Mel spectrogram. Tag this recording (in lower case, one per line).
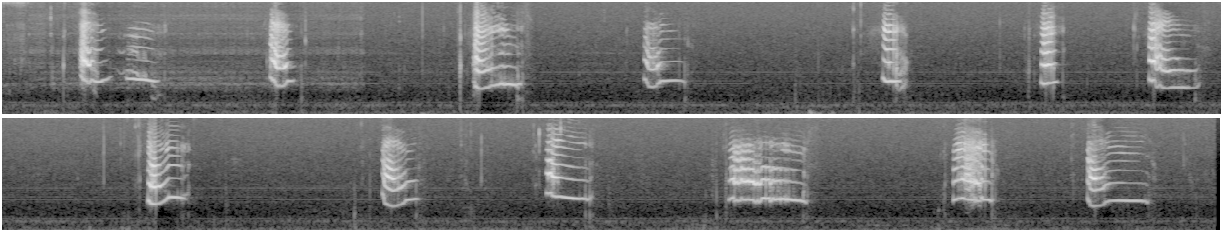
domestic animals
animal
cat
